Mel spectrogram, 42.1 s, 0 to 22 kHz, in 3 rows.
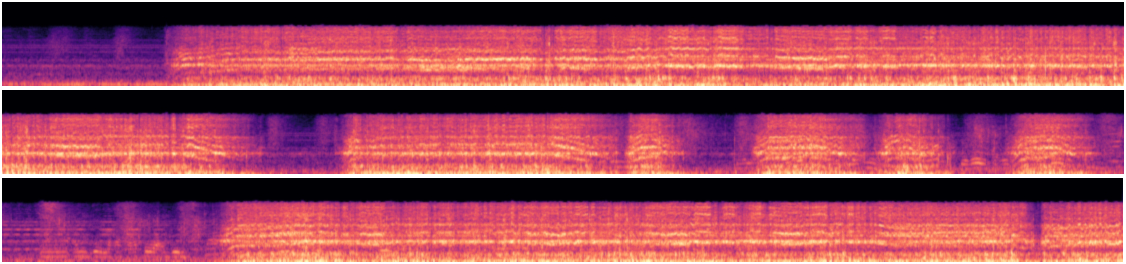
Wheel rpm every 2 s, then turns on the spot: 0, 110, 200, 200, 220, 220, 230, 230, 130, 110, 180, 40, 90, 60, 10, 50, 210, 230, 220, 220, 160.
none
